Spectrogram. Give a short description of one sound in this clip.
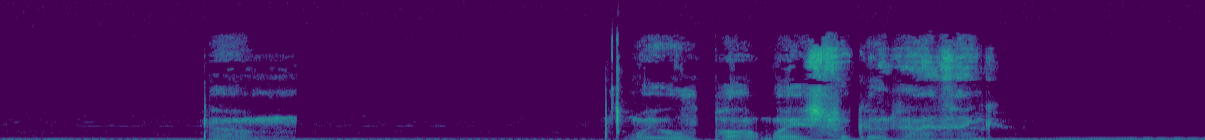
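A young woman speaks casually into a microphone.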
